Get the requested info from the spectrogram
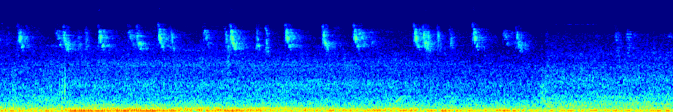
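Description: A small bird chirping over and over, about two or three short high chirps a second, pausing briefly near the end, over a low steady rumble.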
